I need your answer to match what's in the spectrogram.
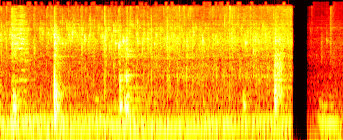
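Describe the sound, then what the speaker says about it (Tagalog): Garlic and onion sizzle while being sautéed in a hot pan, a steady crackling fry broken by several scrapes and stirs of a utensil, ending with a brief cut in sound. "Igisa na tayo ng ating mga sangkap."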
